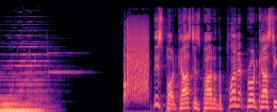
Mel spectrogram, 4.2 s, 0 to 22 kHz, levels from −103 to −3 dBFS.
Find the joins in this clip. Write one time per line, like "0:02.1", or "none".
0:02.0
